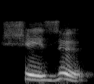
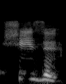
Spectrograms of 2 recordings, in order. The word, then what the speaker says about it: chez eux: Je vais chez eux. It's eux, but we pronounce it the because there is a Z. We make la liaison, we join. Je vais chez eux.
